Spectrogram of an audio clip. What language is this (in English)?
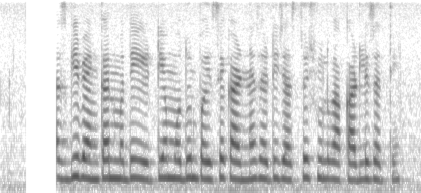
Marathi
